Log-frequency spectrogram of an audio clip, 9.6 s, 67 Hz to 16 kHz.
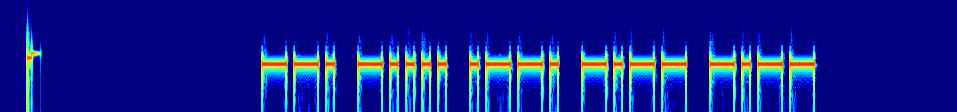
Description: Morse code, heard as a keyed tone, about 15 wpm, 700 Hz. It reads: G6PYY
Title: DXCC-100 Call Signs - 5 Characters - Repeated 3x - 15wpm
